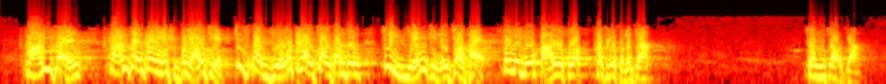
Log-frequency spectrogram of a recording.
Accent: Beijing, China; accent: Beijing; 我小时候住在北京，我晓得我会讲京片子

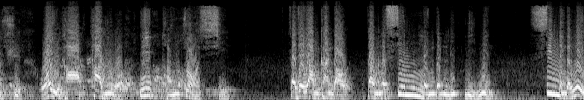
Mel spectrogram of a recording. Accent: China; 我们中国人

